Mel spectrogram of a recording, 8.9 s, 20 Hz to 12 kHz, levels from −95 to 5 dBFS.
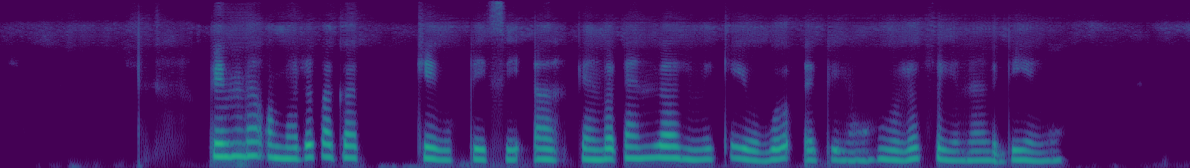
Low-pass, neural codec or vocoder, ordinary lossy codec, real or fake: none; codec, 24 kHz, 0.9 kbps, WavTokenizer, large speech release; none; fake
